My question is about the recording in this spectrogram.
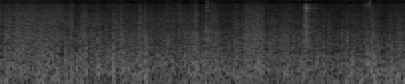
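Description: Low, steady room noise with faint rustling and a few light ticks from hands crumbling packed brown sugar over a metal baking pan.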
